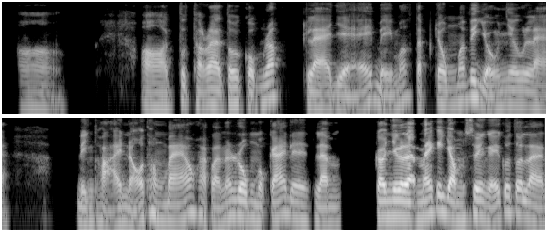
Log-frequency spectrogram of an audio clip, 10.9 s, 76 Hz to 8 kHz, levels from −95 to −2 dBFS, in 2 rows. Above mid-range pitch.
No: low, 115 Hz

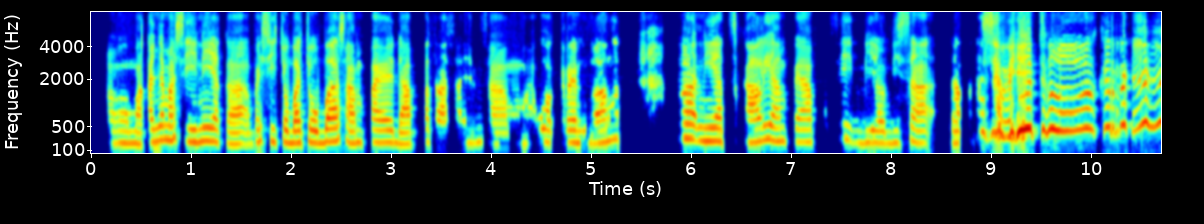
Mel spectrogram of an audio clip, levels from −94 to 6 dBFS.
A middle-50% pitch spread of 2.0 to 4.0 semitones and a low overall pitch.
No: average, 2.9 semitones; high, 220 Hz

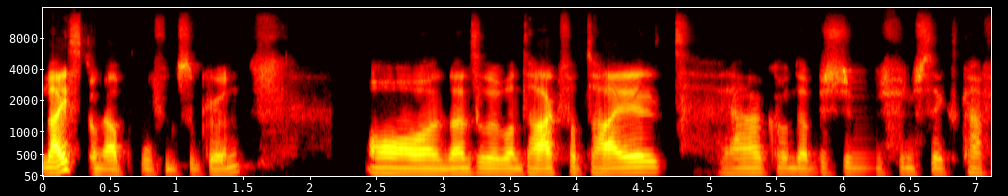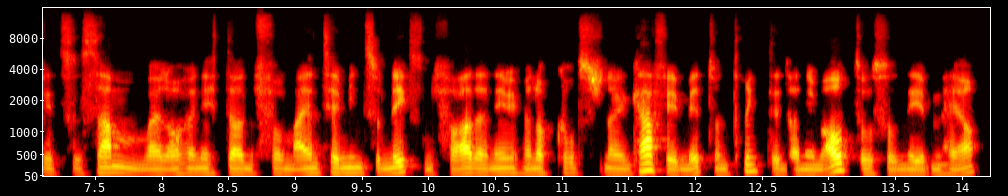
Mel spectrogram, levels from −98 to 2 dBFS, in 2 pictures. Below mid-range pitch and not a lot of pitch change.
Yes: low, 105 Hz; narrow, 1.8 semitones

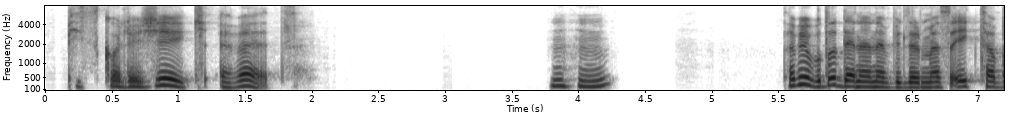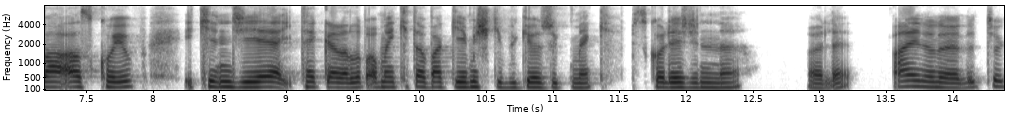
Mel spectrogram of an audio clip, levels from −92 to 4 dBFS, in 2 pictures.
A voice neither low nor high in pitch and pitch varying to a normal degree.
No: medium, 175 Hz; narrow, 2.1 semitones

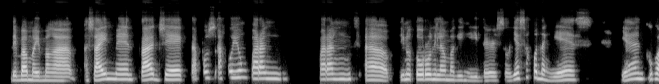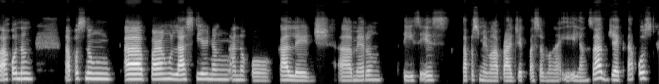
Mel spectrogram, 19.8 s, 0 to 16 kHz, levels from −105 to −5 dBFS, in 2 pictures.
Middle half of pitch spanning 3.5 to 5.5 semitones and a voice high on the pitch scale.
Yes: average, 4.5 semitones; high, 200 Hz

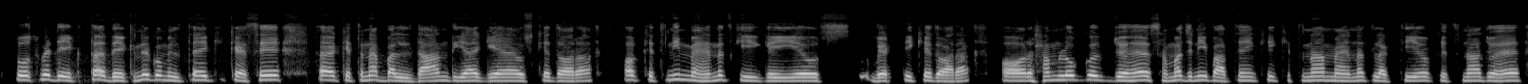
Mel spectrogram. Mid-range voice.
Yes: medium, 175 Hz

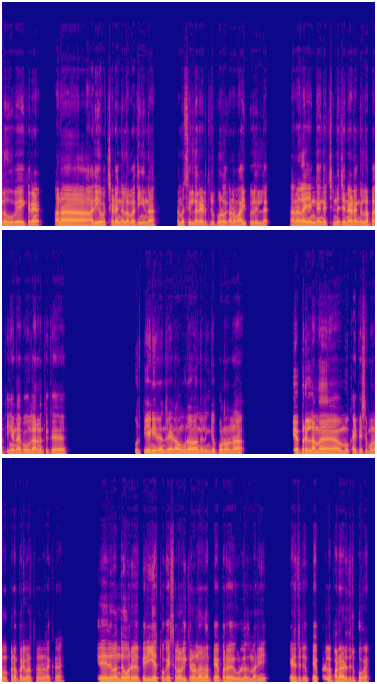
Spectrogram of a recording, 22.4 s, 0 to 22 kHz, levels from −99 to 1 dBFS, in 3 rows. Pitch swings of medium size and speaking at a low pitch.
No: narrow, 2.2 semitones; low, 125 Hz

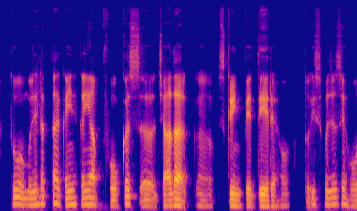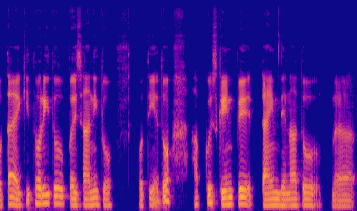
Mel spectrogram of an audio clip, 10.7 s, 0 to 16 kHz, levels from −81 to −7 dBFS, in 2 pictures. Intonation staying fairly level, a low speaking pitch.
No: average, 3.6 semitones; low, 110 Hz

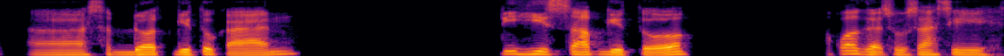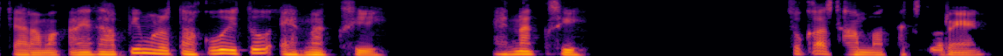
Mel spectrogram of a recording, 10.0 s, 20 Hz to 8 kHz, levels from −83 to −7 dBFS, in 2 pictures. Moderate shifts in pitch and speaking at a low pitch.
Yes: average, 3.2 semitones; low, 125 Hz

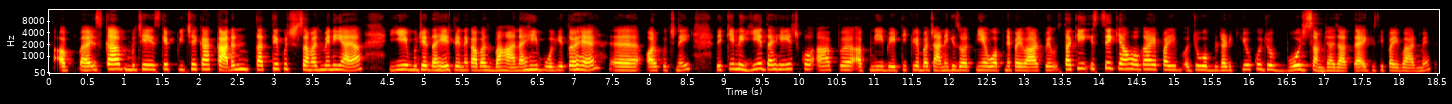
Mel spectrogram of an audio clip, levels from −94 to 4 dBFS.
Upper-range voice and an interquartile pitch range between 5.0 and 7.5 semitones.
No: high, 225 Hz; average, 3.6 semitones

